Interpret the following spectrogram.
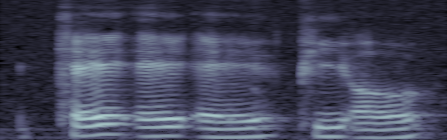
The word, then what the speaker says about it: Kaapo: Kaapo, and then last name Kako.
